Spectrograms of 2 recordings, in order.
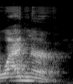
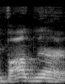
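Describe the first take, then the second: First: The name begins with a W sound. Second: The name begins with a V sound. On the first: The speaker calls it wrong. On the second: The speaker calls it right. "can you please say"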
